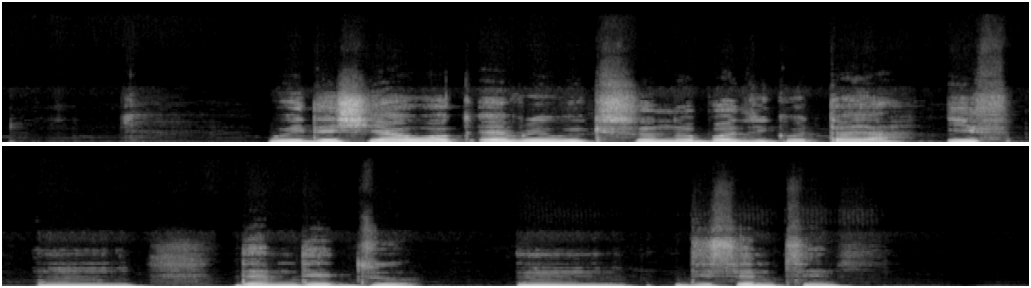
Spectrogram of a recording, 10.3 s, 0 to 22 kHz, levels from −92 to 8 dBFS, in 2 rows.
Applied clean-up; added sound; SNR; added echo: neural mask model RNNoise.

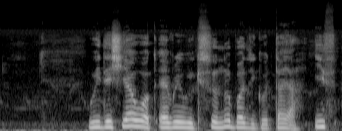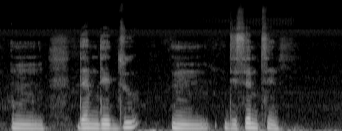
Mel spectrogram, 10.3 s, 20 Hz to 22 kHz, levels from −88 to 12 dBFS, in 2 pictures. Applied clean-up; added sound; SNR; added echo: none; Cricket / Frog; 19 dB; none.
